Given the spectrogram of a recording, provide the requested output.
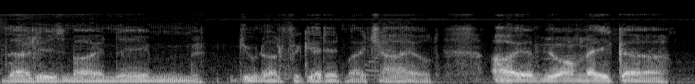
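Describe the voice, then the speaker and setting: A man speaks in a put-on character voice, very deep and raspy, at a very slow pace. Background noise is clearly audible. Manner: menacing, slow.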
